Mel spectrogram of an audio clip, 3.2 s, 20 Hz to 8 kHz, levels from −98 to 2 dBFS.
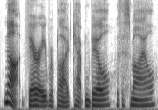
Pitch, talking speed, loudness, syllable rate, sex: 150 Hz, 150 wpm, -18 LUFS, 3.8 syllables/s, female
